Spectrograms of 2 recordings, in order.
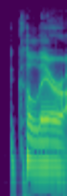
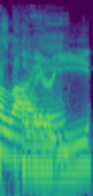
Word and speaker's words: Callari: I think you said Callera. I don't remember what you said, but it is Callari. Callari. Callari is how you pronounce it, but it sounded like a mix Callari.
